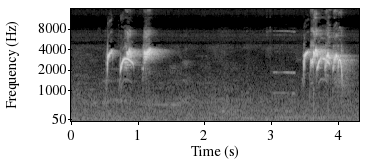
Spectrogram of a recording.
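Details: A female red-whiskered bulbul calls to draw in a male, giving two quick clusters of clear, slurred whistles, the second set of rapid descending notes after a pause of about two seconds.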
